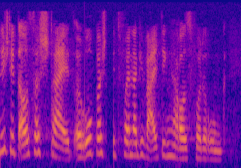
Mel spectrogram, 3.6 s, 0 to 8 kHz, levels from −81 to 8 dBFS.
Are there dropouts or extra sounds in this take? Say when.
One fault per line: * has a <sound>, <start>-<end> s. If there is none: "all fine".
* has a dropout, 1.6-1.7 s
